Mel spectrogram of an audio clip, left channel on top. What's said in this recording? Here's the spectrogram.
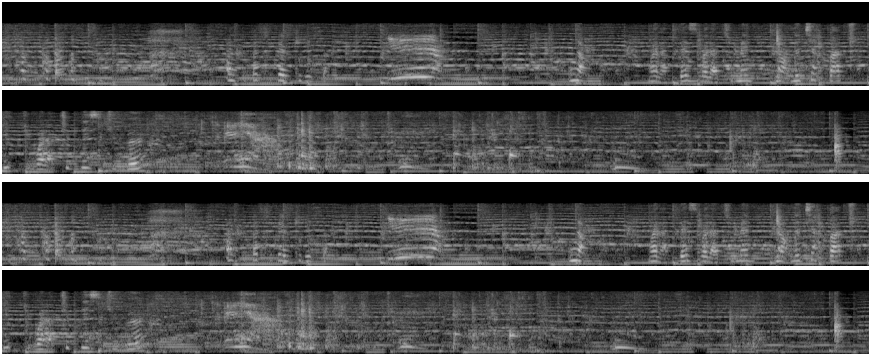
Ah, c'est pas très calculé, ça. Non. Voilà, baisse, voilà. Tu mets... Non, ne tire pas. Voilà, tu plies si tu veux.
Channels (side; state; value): both; normal; correlation 0.36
